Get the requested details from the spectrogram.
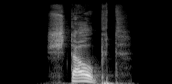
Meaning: inflection of stauben: 1. third-person singular present 2. second-person plural present 3. plural imperative
- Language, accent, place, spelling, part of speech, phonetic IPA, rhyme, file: German, Germany, Berlin, staubt, verb, [ʃtaʊ̯pt], -aʊ̯pt, De-staubt.ogg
